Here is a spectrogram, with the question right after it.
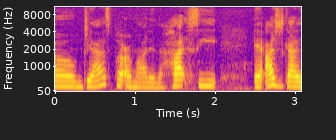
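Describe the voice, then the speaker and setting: A woman speaks quietly at a fairly quick pace, her pitch fairly high and her tone dark and mellow. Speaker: YouTube reaction vlogger. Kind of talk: casual vlog commentary. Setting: bedroom at home.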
